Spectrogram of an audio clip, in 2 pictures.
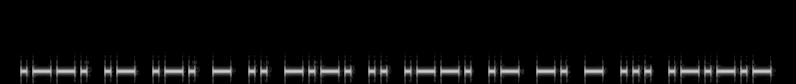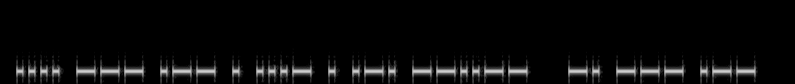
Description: Morse code, heard as a keyed tone, about 20 wpm, 610 Hz. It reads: PARTICIPANTS. HOWEVER, NOW
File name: 2012-01-mp3 / n16-THROUGH EIGHT MONTHS-20wpm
